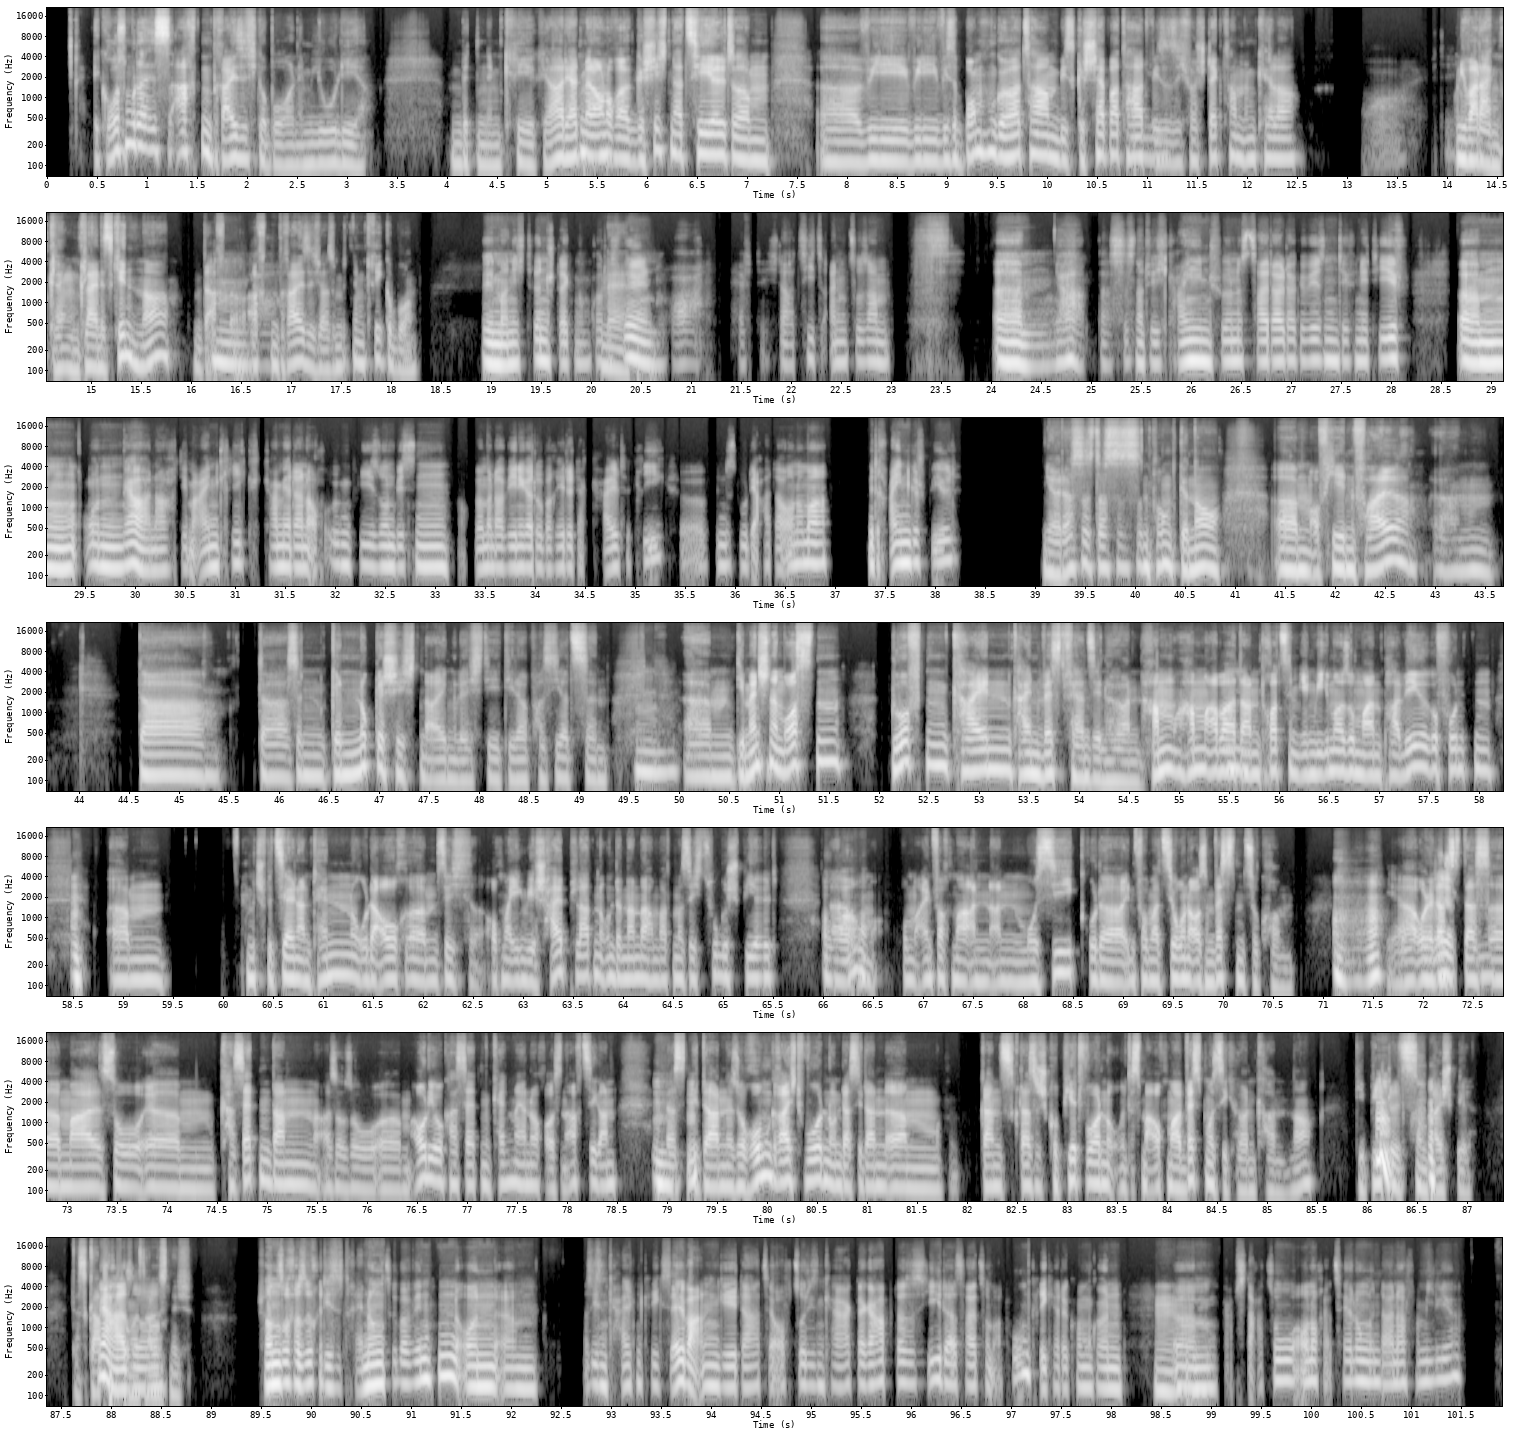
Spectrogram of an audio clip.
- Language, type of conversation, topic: German, podcast, Welche Geschichten über Krieg, Flucht oder Migration kennst du aus deiner Familie?
- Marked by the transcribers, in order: other background noise; drawn out: "kein"; chuckle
